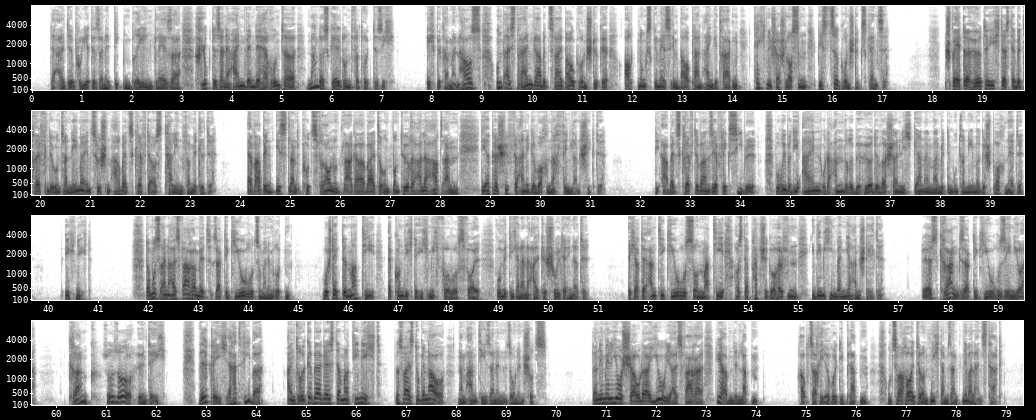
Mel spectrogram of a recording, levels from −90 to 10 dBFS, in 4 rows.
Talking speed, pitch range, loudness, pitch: 140 wpm, 90-125 Hz, -16 LUFS, 105 Hz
